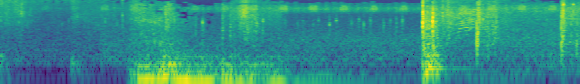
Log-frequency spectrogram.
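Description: A door opens with a heavy thud.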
